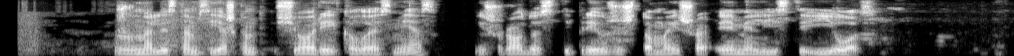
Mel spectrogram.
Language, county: Lithuanian, Vilnius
